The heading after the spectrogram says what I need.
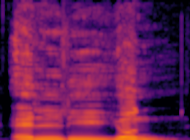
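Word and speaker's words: עליון: 이을 지자 높을 존자 그다음에 놈자 가장 높은 사람 히브리 성경에서는이 지존자를 엘리온 엘리온 이렇게 발음합니다.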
